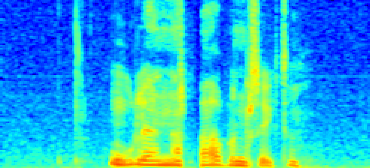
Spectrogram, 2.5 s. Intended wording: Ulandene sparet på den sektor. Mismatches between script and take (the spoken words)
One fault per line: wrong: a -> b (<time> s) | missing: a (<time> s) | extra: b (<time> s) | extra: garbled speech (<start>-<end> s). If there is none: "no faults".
no faults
